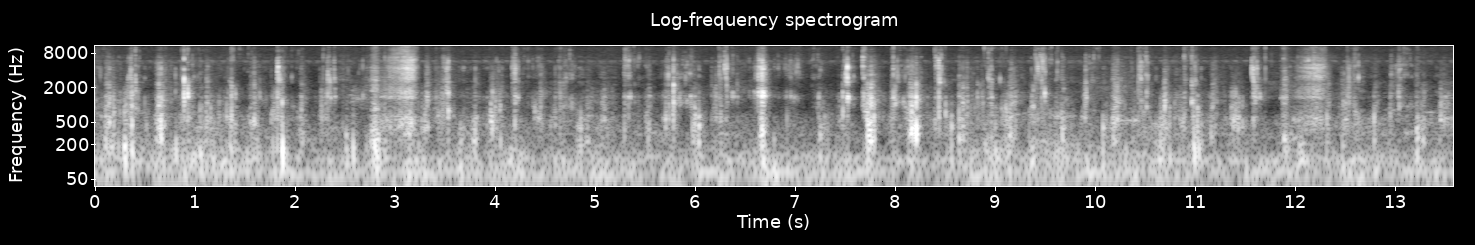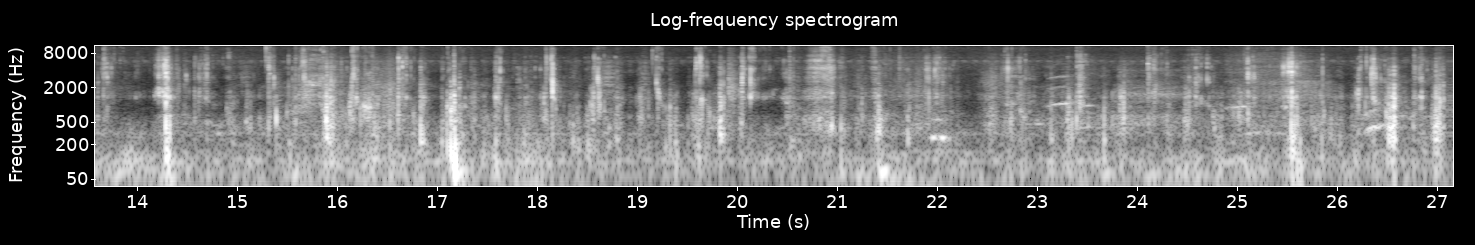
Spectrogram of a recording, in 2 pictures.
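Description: A man chews and slurps noodles loudly up close.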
